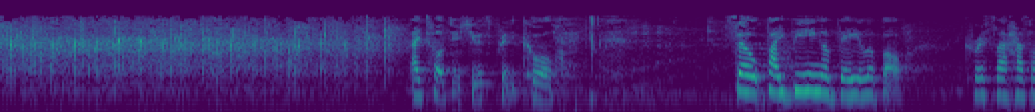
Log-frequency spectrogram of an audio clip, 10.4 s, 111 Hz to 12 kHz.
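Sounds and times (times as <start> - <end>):
audience applauding a woman: 0.0 - 4.3
speech: 4.1 - 5.8, 7.3 - 9.1, 9.7 - 10.3
laughter: 6.0 - 7.0.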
